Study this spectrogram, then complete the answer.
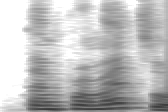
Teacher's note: Temperamental has a stress on men, which is second syllable from the end.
